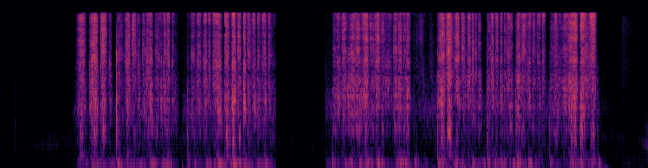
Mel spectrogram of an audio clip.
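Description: Writing on paper: two runs of quick scratchy strokes, about two seconds each, separated by a half-second pause and cut off abruptly at the end.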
